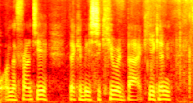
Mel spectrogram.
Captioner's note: fabric crumpling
